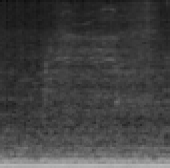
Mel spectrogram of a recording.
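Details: Chevrolet Camaro with AEM cold air intake idling after repair: the MAF harness had rubbed on the power steering pulley and shorted a fuse; wires butt-connected, codes cleared, no trouble codes. Low, steady rumble, no stumble, tick or surge; normal idle.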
